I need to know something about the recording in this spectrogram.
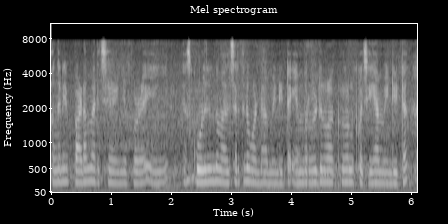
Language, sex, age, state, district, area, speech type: Malayalam, female, 30-45, Kerala, Idukki, rural, spontaneous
